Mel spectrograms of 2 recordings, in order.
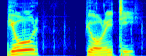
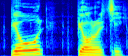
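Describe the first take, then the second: No difference in how they are said.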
